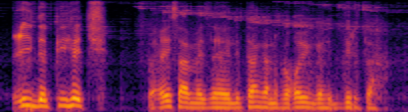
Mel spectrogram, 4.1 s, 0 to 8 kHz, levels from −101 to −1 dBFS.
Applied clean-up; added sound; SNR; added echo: neural mask model RNNoise.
